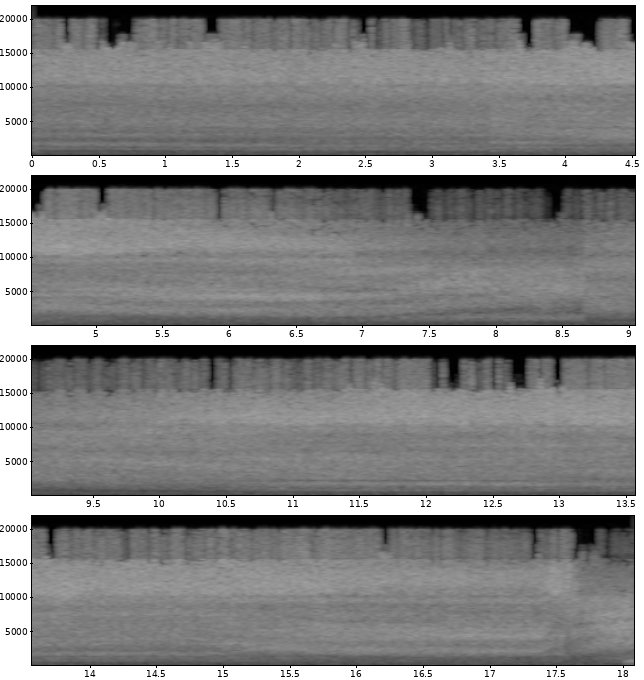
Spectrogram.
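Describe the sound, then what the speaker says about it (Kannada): Dhab Dhabi falls roars as a dense, steady wash of falling water, broad and unbroken, heard from fairly near without voices. "ಇನ್ನೊಂದು ಫಾಲ್ಸ್ ಸಿಕ್ತು ಬೈ."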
